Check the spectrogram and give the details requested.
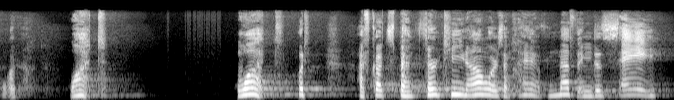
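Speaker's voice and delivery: high, urgent rising cries of what; frantic, searching for words; panicked pleading. Retold or imitated. Panicked self-quote asking God for words.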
